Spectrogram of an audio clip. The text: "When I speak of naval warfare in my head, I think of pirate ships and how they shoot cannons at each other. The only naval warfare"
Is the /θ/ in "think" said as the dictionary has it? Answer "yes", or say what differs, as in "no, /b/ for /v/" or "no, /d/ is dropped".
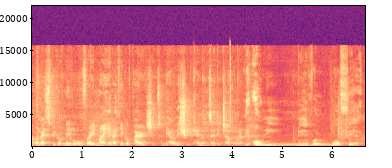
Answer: yes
